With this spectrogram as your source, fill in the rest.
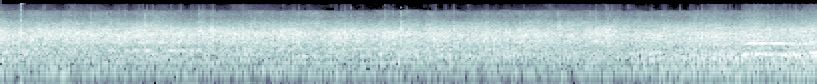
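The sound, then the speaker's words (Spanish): Loud, sustained applause from deputies in the Spanish parliament, a dense, even wash of clapping that holds steady for the whole span. “no me refería a ninguno de ustedes, no sé por qué aplauden.”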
